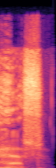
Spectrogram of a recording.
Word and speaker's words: Heth: I don't know why, but I always did Heath. Because nobody's ever heard of a Heth. Who's met a Heth?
